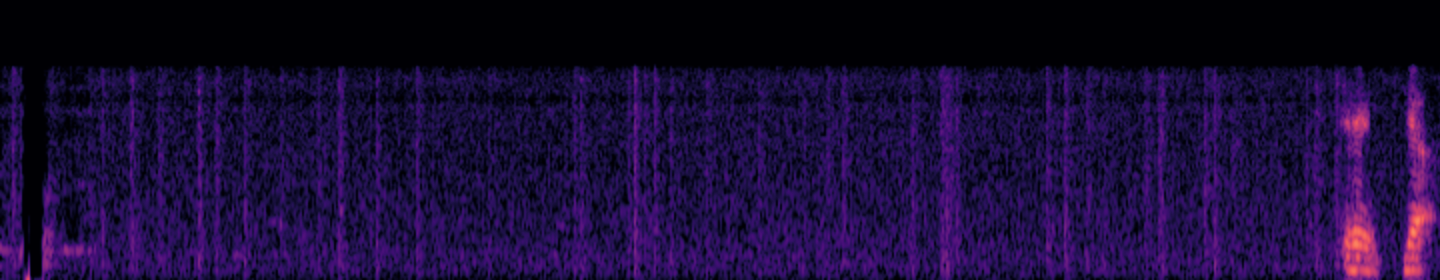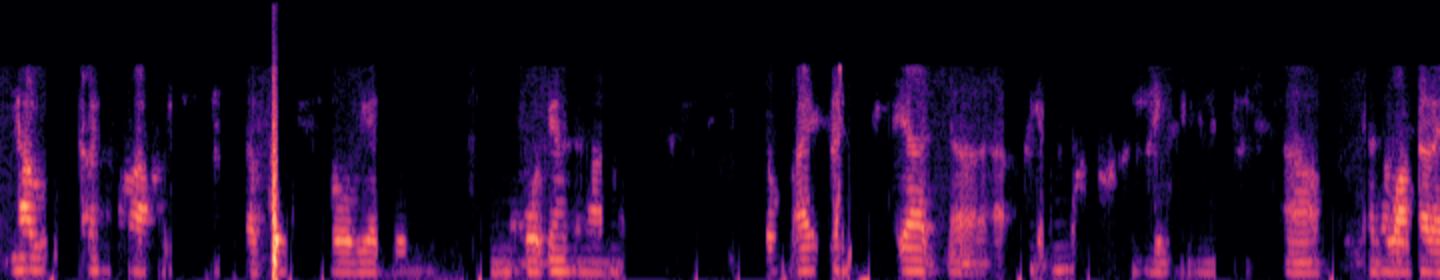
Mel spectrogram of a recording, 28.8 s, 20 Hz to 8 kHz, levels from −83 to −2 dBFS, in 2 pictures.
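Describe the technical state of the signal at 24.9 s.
Right at 24.9 s the sound is rough and buzzy, with a gravelly edge and nothing above 4 kHz. This is GSM full-rate codec damage, present across the whole clip. The codec rebuilds the signal from a vocal-tract filter driven by sparse, regularly spaced pulses, which fits 13 kbps GSM full rate.

Over that buzz, from 24.74 to 24.93 s, the signal breaks into squawks, pops and gargling. These are GSM bit errors. Flipped bits corrupted the decoder's filter, pitch and gain values, so each damaged frame comes out with a warped spectrum or a level spike. The sound points to about nine bad frames.

The moment also falls inside a stretch from 24.43 to 28.62 s where the level dips and cuts out in pieces, at its deepest by around 40 dB, for roughly three seconds in total. The likely cause is speech suppressed in double talk, where an echo canceller turns the signal down while both sides speak at once.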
